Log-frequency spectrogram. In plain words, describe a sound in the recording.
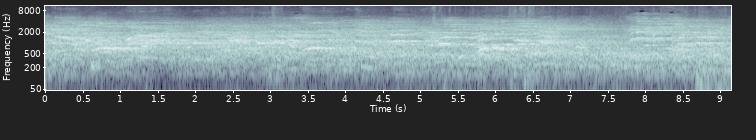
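A crowd of men shouts and cheers in a large echoing hall.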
